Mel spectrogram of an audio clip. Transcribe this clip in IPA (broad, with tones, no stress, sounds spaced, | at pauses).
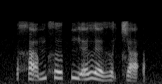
x a̰˧˥ m x əː˦˥ k̚ ɲ ɛ̰˧˥ l ɛ˧˩ ɣ ə̰˧˨ j t͡ɕ a̰ː˧˨ ʔ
